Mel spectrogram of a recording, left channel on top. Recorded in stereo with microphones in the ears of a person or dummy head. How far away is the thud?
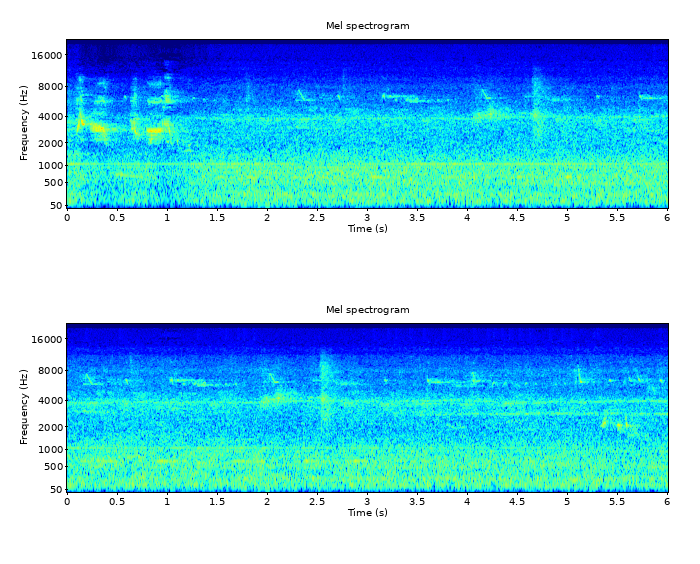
I don't hear a thud.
